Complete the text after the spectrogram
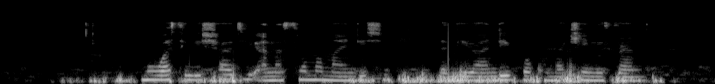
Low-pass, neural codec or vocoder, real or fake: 7.2 kHz; none; real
